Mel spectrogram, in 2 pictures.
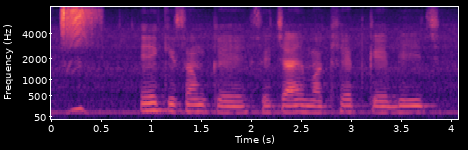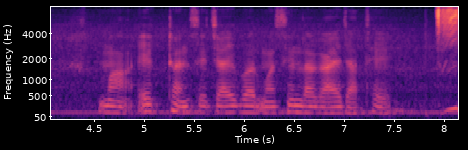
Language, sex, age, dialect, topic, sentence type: Chhattisgarhi, male, 18-24, Eastern, agriculture, statement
